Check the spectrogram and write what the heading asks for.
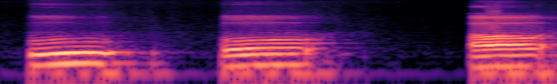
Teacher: वृत्तमुखी में हम लोग देखेंगे तो हमारे जो होंठ है वो वृत्त का आकार ले लेगा, मतलब वहां पर गोल हो जाएगा ऐसे।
